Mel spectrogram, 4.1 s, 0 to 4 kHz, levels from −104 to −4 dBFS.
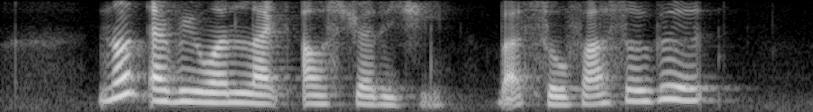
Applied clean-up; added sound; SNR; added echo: none; none; none; none.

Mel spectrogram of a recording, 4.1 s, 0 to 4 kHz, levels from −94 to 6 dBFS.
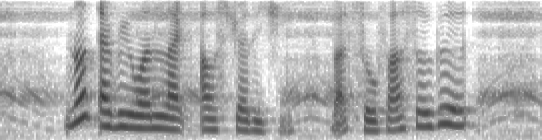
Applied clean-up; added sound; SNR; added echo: none; Tools; 17 dB; none.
